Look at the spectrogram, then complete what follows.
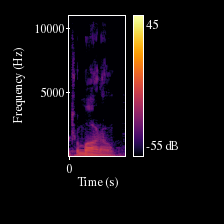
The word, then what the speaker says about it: tomato: me I don't even write tomato or tomahto let's call the whole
